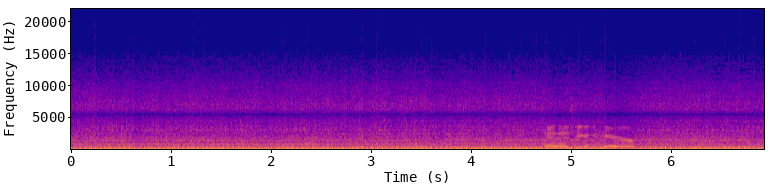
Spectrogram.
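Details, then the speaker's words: New John Deere D130 lawn tractor, last run the previous Sunday, just started on choke; a steady, even low putter with a smooth firing beat and no misses or knocks, running cleanly and healthy. "it sounds just like my grandfather's older uh MTD hoson tractor which has practically the same engine"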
